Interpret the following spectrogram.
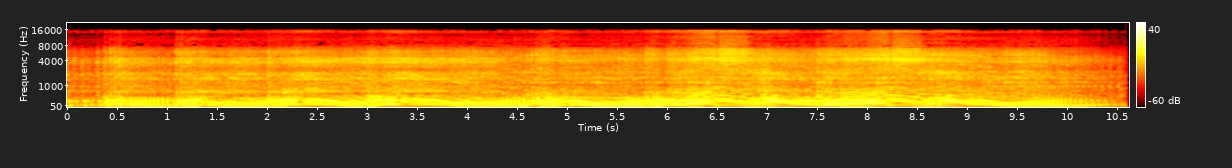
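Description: Bajaj Pulsar 150's single-cylinder engine revved through its exhaust while standing: a few short throttle blips, then several bigger revs from about six seconds in, each falling back to idle. The exhaust note has a bit of bass.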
